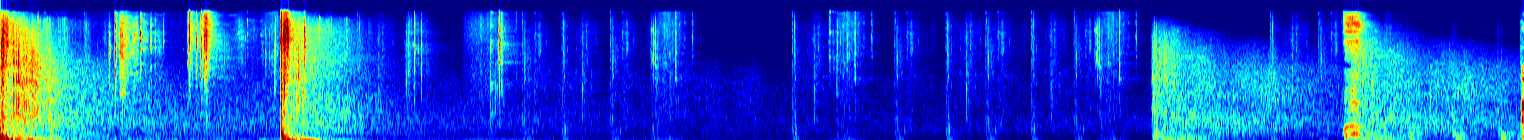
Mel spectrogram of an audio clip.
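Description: Apex Legends Mobile gunfire: a few sharp shots open the sequence, then scattered quieter clicks and taps, followed by two louder bursts of firing near the end.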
